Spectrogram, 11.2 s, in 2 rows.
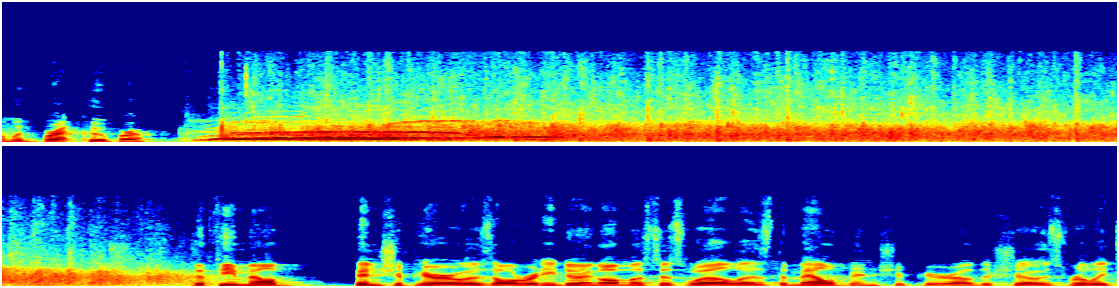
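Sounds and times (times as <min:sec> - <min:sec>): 
speech: 0:00.0 - 0:01.1, 0:06.5 - 0:11.1
person cheering: 0:00.9 - 0:03.0
audience applause: 0:00.9 - 0:06.6.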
